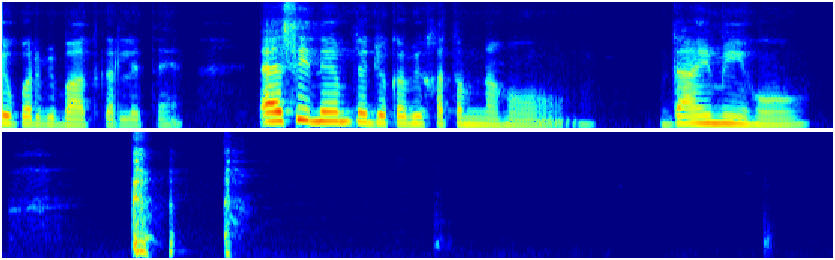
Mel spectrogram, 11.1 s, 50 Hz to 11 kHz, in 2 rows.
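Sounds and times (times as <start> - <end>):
woman coughing: 6.4 - 7.3.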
